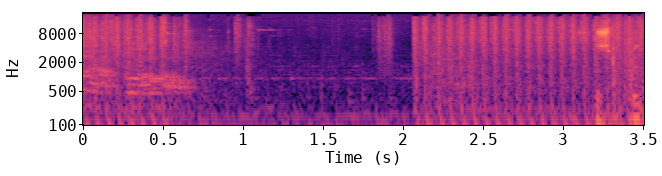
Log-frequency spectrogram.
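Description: Automatic weapons fire in the shooter game The Division 2, loud rapid bursts that pause for about a second and then resume in a fast, even rhythm.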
